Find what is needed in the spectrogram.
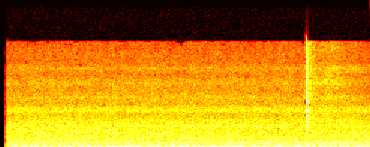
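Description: Steady whirring hiss of cooling fans: the case fans of a row of desktop computers and a large ventilation fan running together.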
